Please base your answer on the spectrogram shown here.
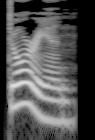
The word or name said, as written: Dorian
